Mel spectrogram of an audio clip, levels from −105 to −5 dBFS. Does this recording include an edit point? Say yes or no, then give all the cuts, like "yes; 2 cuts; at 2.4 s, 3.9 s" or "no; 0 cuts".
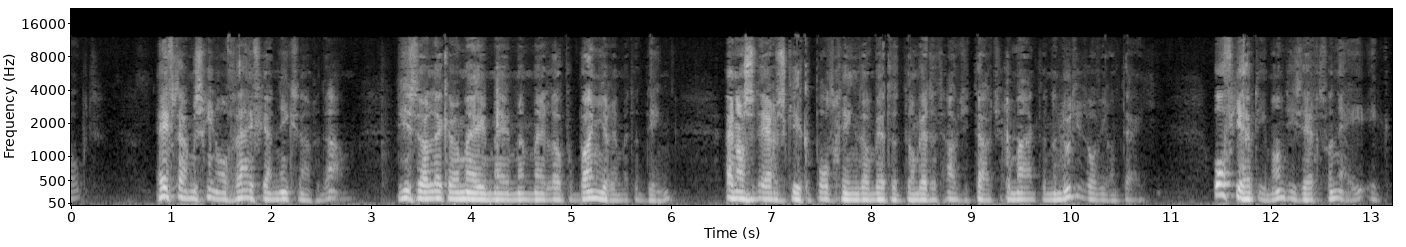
no; 0 cuts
